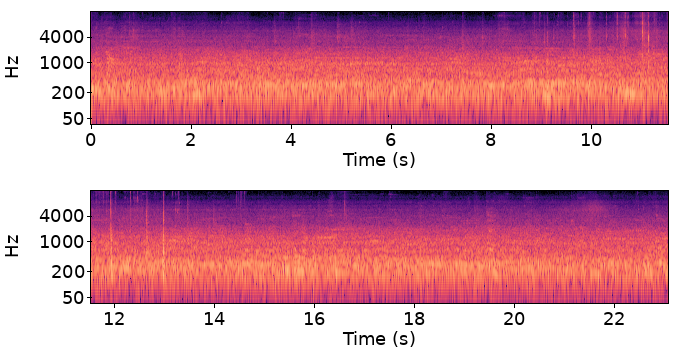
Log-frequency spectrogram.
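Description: A low, steady murmur fills a large echoing hall.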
